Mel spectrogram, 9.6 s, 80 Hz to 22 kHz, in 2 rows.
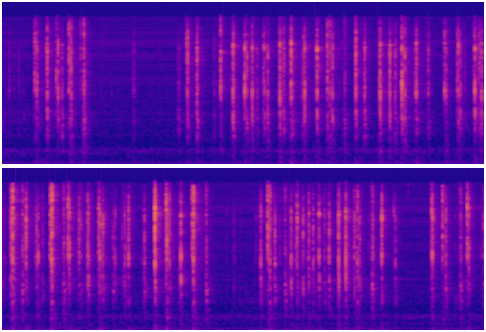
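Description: A full-size black plastic Corsair K68 gaming keyboard with backlit keycaps, Cherry MX Red switches and a hollow plastic case is typed on continuously with the fingertips of both hands. Rapid, irregular clacks and short bright clicks blend over a low hollow thud that carries most of the sound.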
